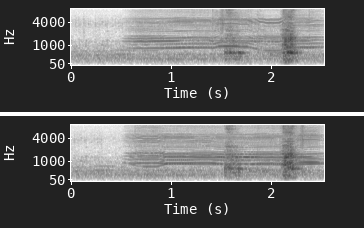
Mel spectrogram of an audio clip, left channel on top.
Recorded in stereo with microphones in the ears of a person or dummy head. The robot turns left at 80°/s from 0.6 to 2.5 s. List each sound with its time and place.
1.5 s sawing: 45° right (ahead or behind), 1.2 m; by 2.3 s 15° left (ahead or behind), 1.2 m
